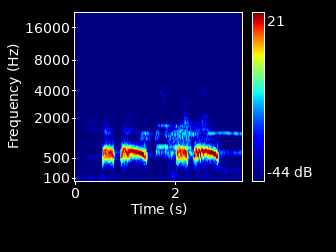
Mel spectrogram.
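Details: A spotted dove coos its luring call (thúc gù): two clear pairs of low notes, each with a short coo and then a longer one that droops at the end, with a faint thin tone between them.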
